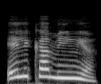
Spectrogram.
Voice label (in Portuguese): "ele caminha", portugues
